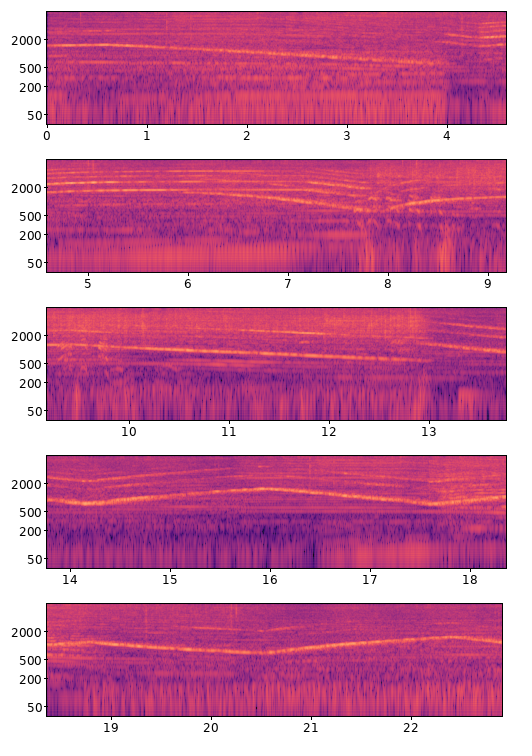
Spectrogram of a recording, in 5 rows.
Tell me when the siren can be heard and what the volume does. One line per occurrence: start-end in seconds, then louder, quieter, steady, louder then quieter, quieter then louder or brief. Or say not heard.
0.0-22.8 steady.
